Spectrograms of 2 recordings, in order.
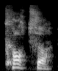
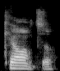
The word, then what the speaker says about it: cotter: No, Cotter, not Carter. Cotter, Cotter. as in welcome Cotter. back Cotter. Cotter. I know it's spelt differently, but it's like welcome back Cotter. That's what it sounds like.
